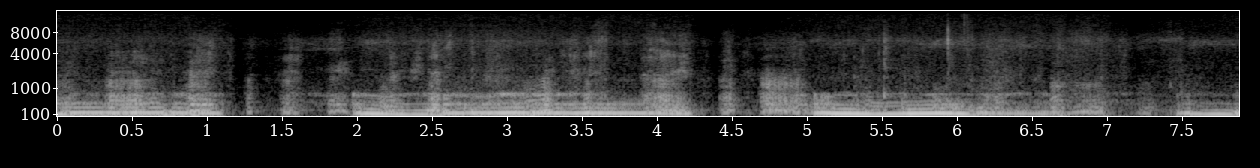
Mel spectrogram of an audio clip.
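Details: Six-week-old female Rottweiler pup playing tug o' war with her mom, producing low throaty growls in stretches of one to two seconds separated by short gaps and scuffling sounds.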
